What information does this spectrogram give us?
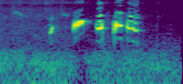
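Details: Bulbul chicks in a nest being fed grape and banana by their mother give four loud, clipped, slightly buzzy chirps in quick succession, preceded by one faint note, over a quiet background.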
